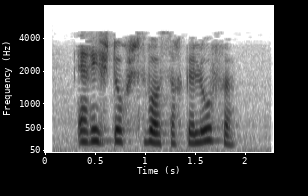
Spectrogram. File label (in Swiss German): "wasser", Bas Rhin; vin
